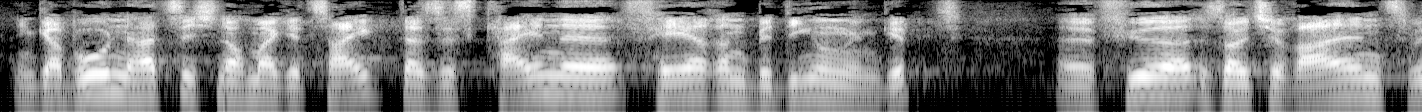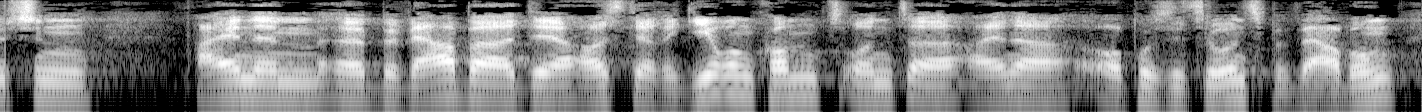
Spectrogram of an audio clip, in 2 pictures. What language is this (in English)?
German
